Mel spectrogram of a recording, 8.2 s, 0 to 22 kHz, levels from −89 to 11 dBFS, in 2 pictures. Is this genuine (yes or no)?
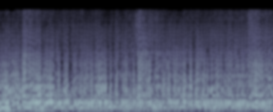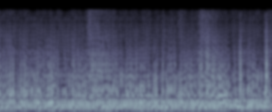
no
